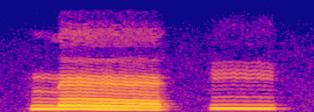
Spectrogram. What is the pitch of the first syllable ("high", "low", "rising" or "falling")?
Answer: falling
